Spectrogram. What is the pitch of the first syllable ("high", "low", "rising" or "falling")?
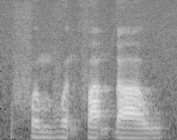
low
